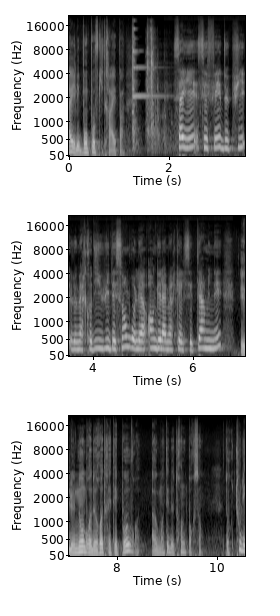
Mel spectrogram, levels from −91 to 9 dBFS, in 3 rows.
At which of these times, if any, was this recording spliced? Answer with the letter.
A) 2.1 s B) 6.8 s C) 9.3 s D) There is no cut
B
